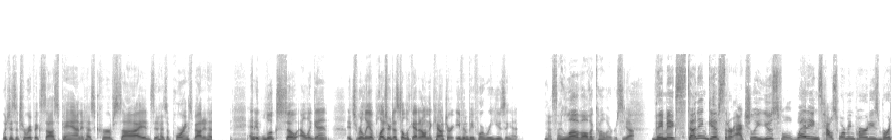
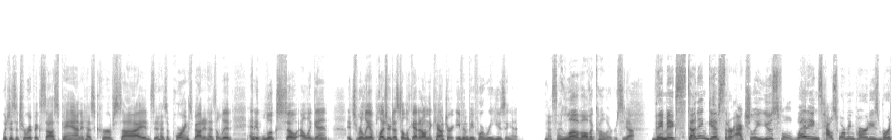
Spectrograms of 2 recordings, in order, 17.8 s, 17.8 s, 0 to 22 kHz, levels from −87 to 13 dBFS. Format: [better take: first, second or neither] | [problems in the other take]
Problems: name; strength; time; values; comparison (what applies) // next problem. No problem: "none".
second | audio cutting out; at 4 s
